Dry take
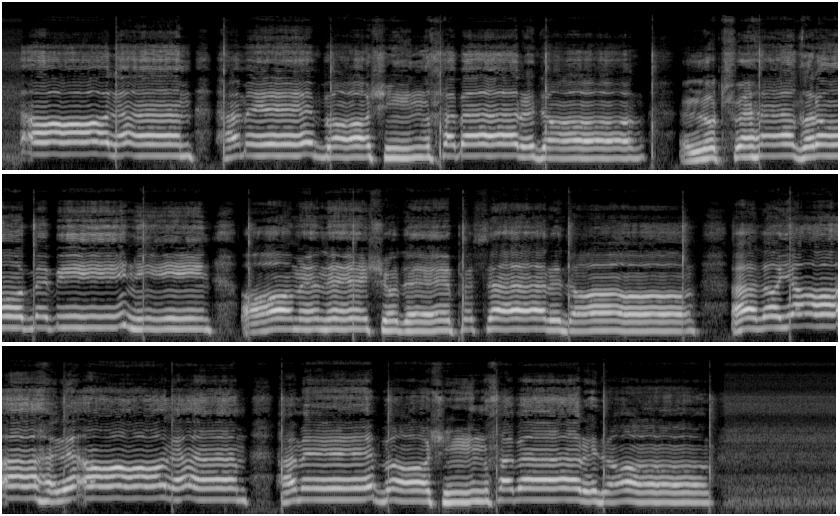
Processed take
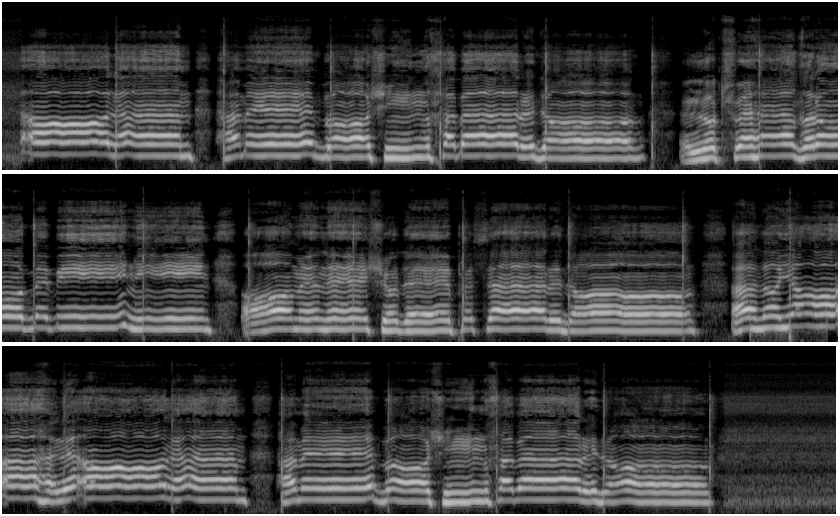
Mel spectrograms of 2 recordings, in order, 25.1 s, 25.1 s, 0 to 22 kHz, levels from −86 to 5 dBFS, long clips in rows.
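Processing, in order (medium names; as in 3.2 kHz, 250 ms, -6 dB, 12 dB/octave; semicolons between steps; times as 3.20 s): 15.84–16.61 s: resonant low shelf 260 Hz +13.5 dB, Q 1.5; trim -3.5 dB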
